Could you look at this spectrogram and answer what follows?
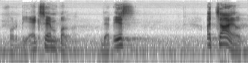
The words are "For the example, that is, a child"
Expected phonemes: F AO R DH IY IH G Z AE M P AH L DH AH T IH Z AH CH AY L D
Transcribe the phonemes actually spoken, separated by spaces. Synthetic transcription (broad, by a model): F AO R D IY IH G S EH M P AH L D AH T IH S AH CH AY L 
